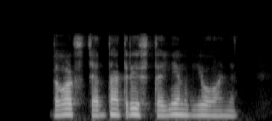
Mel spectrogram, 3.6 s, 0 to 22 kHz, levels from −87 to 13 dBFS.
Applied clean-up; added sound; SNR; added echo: neural mask model DeepFilterNet 3.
